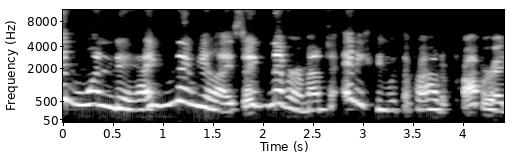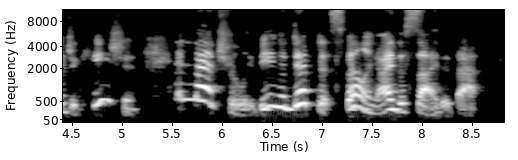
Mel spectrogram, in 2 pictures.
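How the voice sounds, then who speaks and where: A put-on character voice. The pace is fairly quick. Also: woman. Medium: read story. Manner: spells words letter by letter.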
